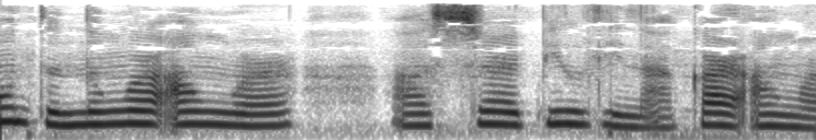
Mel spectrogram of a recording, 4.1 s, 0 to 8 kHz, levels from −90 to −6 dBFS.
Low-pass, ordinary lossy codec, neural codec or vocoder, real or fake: 7.2 kHz; MP3, 32 kbps; none; real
